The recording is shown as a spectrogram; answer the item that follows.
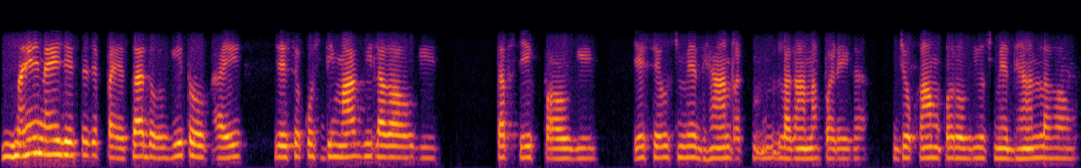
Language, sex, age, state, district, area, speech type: Hindi, female, 60+, Uttar Pradesh, Ayodhya, rural, conversation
